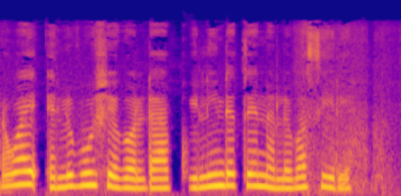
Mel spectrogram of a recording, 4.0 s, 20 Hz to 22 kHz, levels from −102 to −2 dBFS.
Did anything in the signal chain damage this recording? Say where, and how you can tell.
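Yes. Right after "elebusyeek oldab", from 1.83 to 1.93 s, the speech turns briefly smeared and noisy, a phasey blur with no clear detail. That is AAC frame loss with concealment at the codec and network stage. About 60 ms of coded audio never arrived, which fits a handful of short low-delay frames. The decoder filled the gap from the last good spectrum, which produces a noise-like patch rather than silence.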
